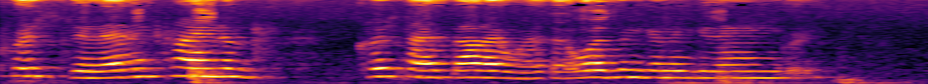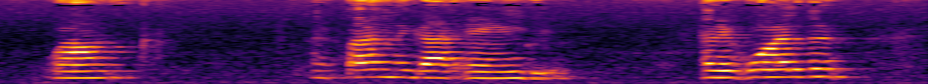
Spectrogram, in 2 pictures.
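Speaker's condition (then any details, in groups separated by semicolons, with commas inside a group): Cerebral palsy; speaks fluently with few pauses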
